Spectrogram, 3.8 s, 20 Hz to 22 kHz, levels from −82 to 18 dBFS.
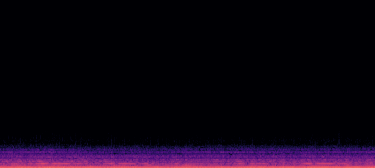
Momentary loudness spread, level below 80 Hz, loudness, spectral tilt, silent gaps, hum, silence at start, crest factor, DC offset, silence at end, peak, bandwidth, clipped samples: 2 LU; -24 dBFS; -22 LUFS; -14 dB/octave; none; none; 0 s; 10 dB; under 0.1%; 0 s; -10 dBFS; 2.8 kHz; under 0.1%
